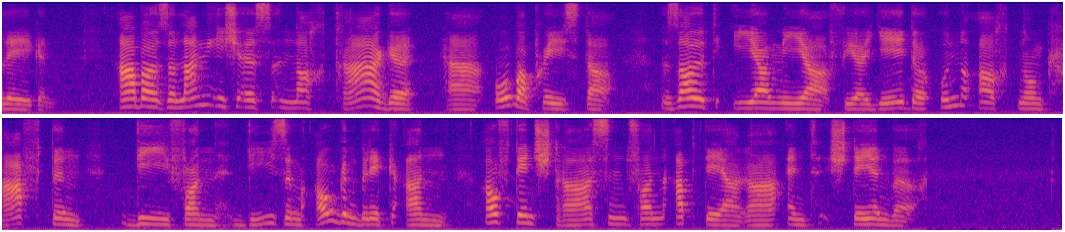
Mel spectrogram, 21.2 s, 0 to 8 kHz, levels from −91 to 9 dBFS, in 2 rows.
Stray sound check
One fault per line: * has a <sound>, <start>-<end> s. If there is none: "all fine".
all fine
